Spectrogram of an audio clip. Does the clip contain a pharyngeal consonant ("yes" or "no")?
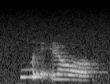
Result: no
